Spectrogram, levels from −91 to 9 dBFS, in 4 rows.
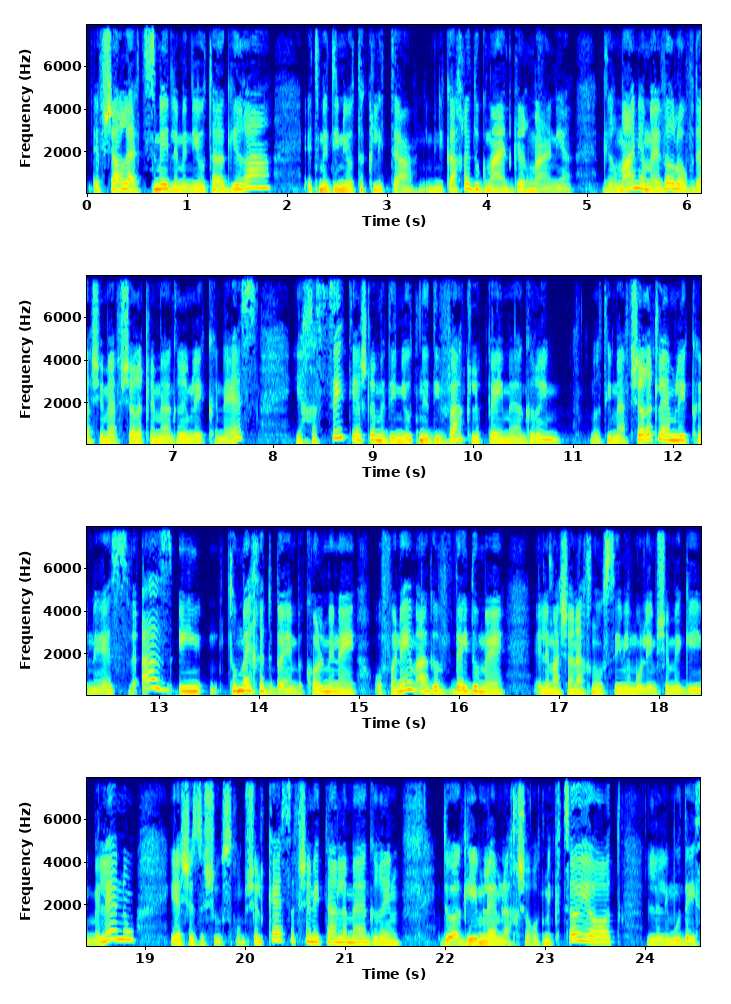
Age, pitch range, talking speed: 30-49, 175-235 Hz, 145 wpm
